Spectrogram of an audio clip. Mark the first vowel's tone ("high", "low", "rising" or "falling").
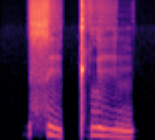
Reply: low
